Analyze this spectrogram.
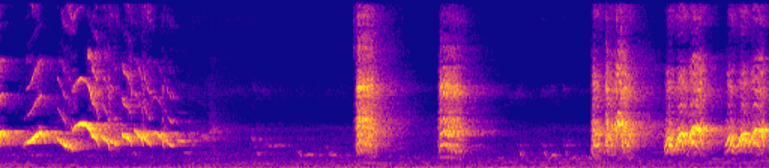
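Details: Oriental magpie-robin with a loud whistled song: a quick burst of sliding whistles, then a pause and several harsh, rasping squawk notes separated by silent gaps.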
